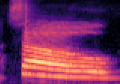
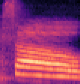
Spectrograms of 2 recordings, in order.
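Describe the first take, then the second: First: The word is drawn out with a hesitant tune. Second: The word is short and clipped. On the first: The speaker calls it right. "Olha a entonação, ó. So" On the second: The speaker calls it wrong. "não é so"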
